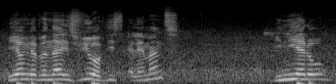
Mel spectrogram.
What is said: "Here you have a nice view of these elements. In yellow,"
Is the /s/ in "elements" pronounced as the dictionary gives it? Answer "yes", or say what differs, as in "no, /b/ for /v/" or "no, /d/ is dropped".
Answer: no, /s/ is dropped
